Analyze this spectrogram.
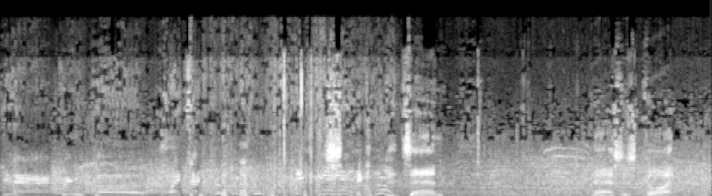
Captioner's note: laughter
